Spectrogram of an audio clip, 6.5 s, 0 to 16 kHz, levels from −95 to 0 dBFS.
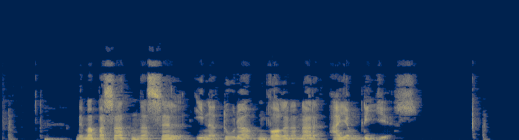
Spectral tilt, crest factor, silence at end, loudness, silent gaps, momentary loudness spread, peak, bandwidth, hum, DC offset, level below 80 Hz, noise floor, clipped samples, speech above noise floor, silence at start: -4.5 dB/octave; 24 dB; 0.4 s; -24 LUFS; none; 21 LU; -2 dBFS; 9.6 kHz; none; under 0.1%; -56 dBFS; under -90 dBFS; under 0.1%; over 66 dB; 0.1 s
